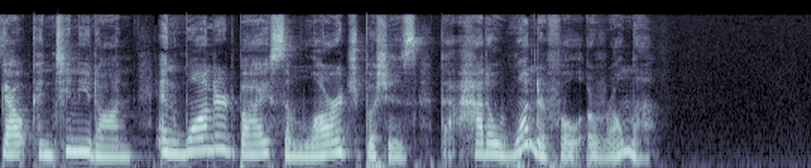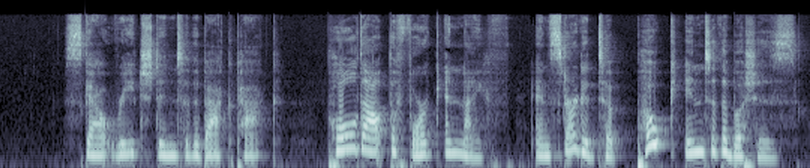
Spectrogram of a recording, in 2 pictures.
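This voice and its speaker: A young woman hosting a children's read-aloud, reading a storybook in an expressive, deliberate, exclamatory way. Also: on the high side, vocal fry.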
